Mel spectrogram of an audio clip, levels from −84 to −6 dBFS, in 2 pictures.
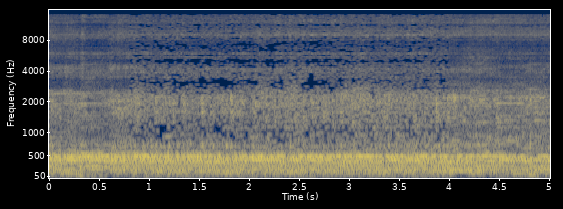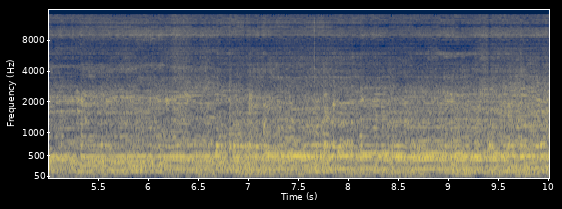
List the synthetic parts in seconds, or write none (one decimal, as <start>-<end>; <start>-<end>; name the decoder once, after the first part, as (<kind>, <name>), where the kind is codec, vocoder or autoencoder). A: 0.0-0.8 (codec, SNAC); 4.0-10.0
